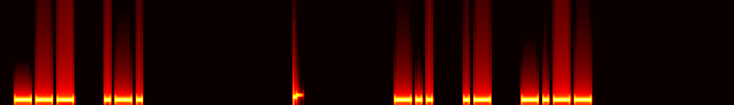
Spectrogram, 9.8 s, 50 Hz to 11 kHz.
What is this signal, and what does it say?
Morse code, heard as a keyed tone, about 17 wpm, spaced as for 12 wpm, 700 Hz. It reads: OR DAY
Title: 2x Character Spacing - Top 100 Words - 17wpm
